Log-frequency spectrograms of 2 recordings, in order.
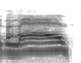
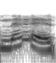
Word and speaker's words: Nes: in songs and stuff they always say nas and i was like who's ness hey man and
